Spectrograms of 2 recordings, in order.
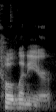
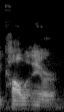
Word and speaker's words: collinear: but this is pronounced co-linear and i know it looks like it ought to be colon error but it's co-linear the definition of co-linear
